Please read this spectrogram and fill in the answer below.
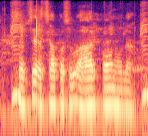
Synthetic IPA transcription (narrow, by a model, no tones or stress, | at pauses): sɐbseɐtːʃʰapɐsuaɦaːɾkɔːnɦoːlaː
